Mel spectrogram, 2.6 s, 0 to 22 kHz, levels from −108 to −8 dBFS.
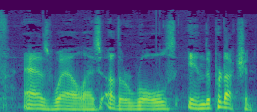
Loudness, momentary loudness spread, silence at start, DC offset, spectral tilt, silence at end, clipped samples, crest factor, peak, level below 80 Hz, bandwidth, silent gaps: -27 LUFS; 3 LU; 0 s; under 0.1%; -6 dB/octave; 0.05 s; under 0.1%; 18 dB; -8 dBFS; -58 dBFS; 15 kHz; none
